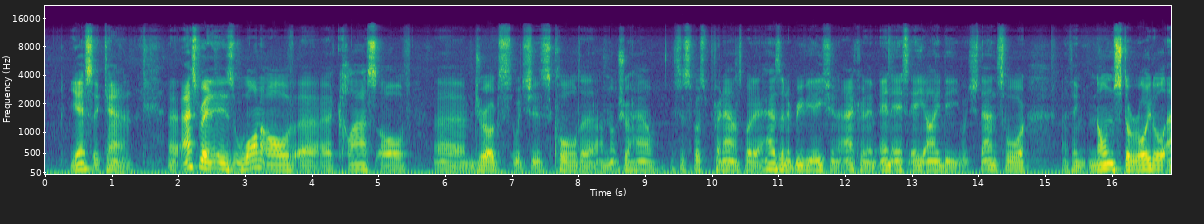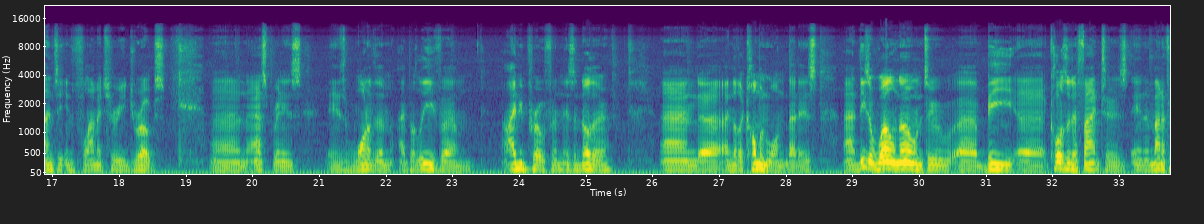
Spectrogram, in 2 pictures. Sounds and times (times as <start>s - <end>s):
Speech: 0.4s - 18.8s, 19.4s - 25.5s, 26.1s - 33.7s.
